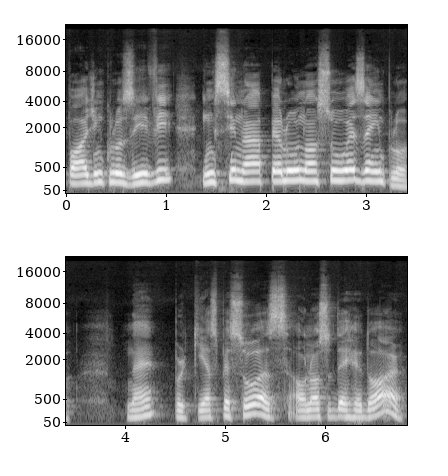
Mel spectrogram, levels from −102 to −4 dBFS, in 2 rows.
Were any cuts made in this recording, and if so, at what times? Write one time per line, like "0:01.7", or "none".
none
